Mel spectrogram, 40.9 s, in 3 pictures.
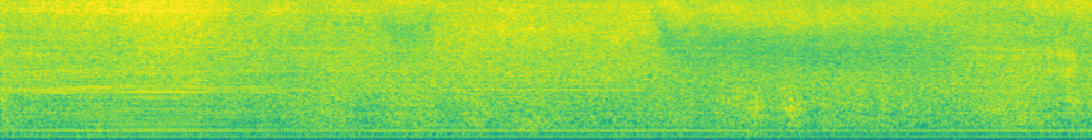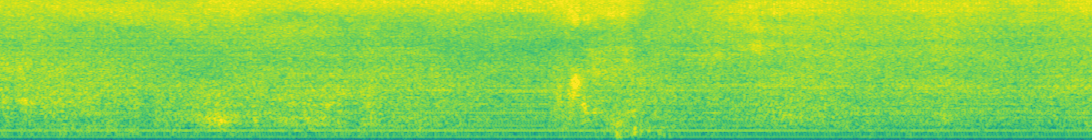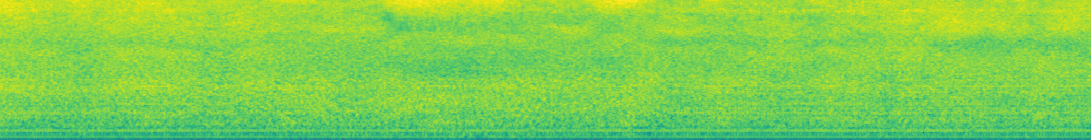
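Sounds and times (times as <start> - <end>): pressure washer spraying: 0.0 - 26.0.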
